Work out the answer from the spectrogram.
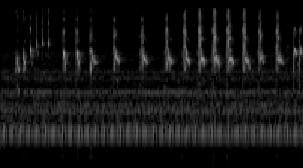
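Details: Long-tailed shrike song meant to prompt other birds to sing: a brisk, fairly even series of sharp chirped notes, roughly three per second, with a faint steady hum beneath.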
